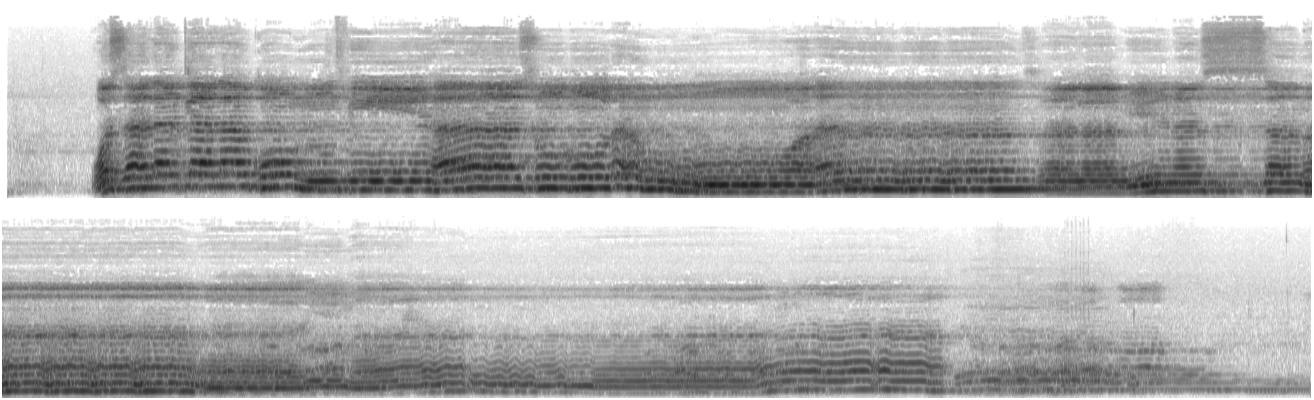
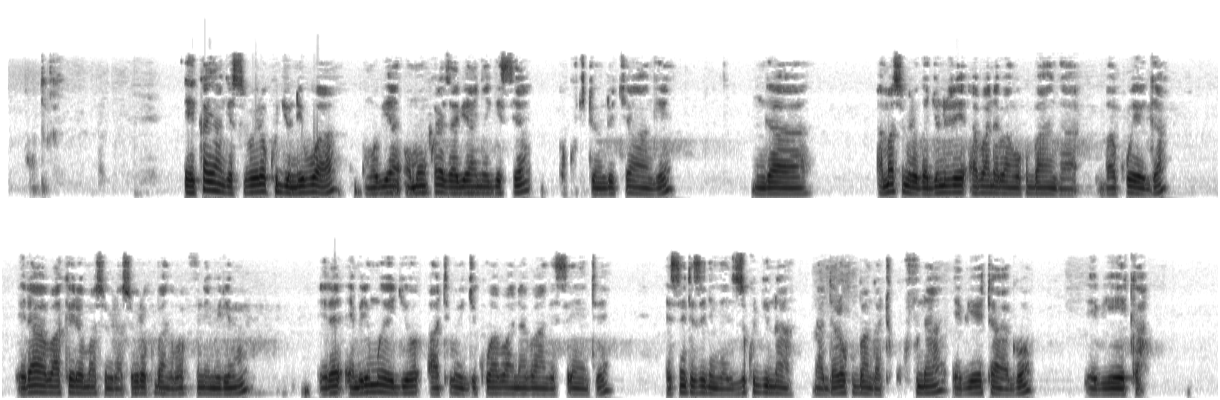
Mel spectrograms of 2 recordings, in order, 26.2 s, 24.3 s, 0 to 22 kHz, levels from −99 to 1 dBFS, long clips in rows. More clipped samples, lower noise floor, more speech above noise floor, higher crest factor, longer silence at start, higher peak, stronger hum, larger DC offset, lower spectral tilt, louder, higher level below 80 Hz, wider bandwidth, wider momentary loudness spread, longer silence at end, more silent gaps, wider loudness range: neither; second, -62 dBFS vs -77 dBFS; second, 43 dB vs 62 dB; about the same, 16 dB vs 16 dB; first, 0.9 s vs 0.4 s; second, -6 dBFS vs 0 dBFS; neither; neither; about the same, -6 dB/octave vs -5.5 dB/octave; second, -22 LUFS vs -16 LUFS; second, -72 dBFS vs -56 dBFS; first, 14.5 kHz vs 7.6 kHz; first, 16 LU vs 12 LU; about the same, 0.8 s vs 0.7 s; neither; first, 13 LU vs 4 LU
